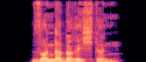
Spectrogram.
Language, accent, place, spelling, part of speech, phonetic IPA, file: German, Germany, Berlin, Sonderberichten, noun, [ˈzɔndɐbəˌʁɪçtn̩], De-Sonderberichten.ogg
- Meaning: dative plural of Sonderbericht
